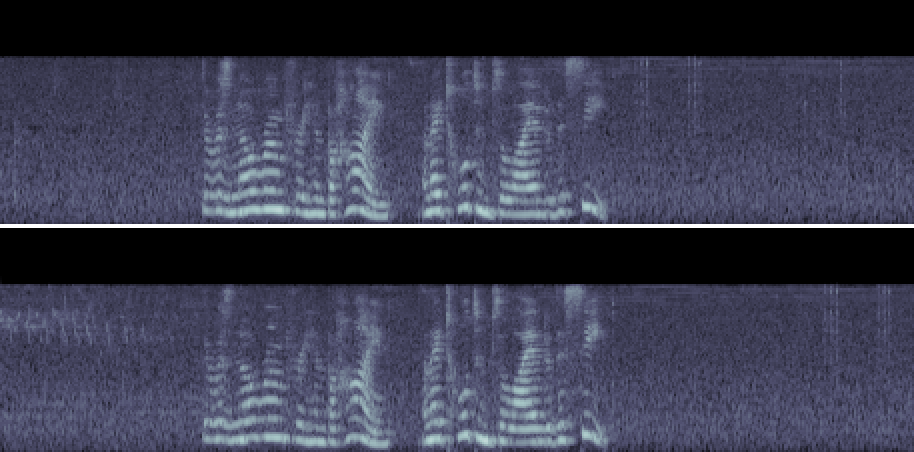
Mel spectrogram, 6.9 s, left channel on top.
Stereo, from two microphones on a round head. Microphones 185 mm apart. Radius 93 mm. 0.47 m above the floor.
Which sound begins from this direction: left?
A woman speaking, at 1.5 s.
